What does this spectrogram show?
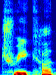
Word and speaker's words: Tricot: Pronounced Tricot, if I remember correctly.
